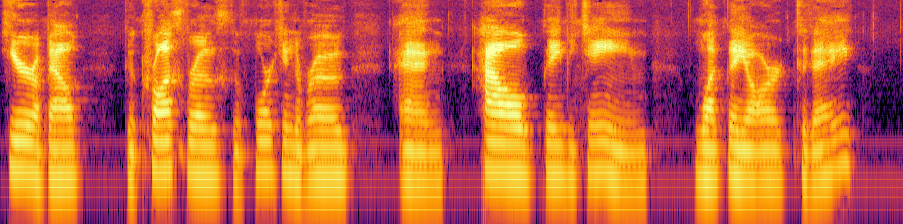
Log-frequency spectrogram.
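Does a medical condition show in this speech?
Yes: cleft lip and palate; part of a rare syndrome with other issues.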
